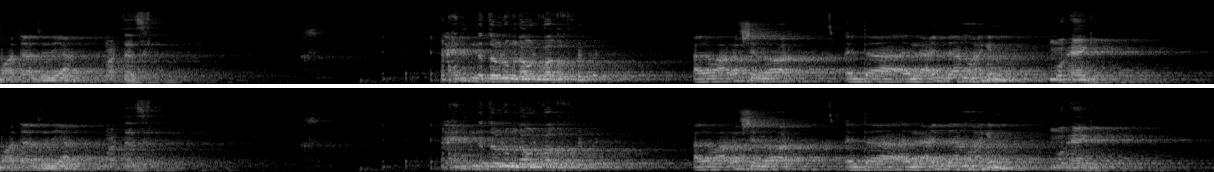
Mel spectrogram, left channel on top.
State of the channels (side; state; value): both; normal; correlation 0.65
